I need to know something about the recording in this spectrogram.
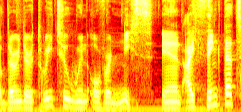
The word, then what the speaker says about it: Nice: their 3-2 win over Nice. And I think that's how you pronounce it. I think it's Nice, even though you spell it as nice.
